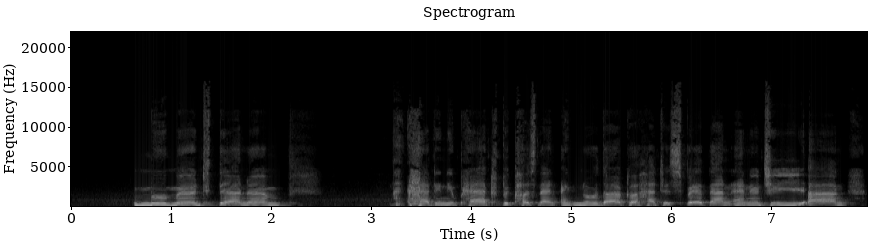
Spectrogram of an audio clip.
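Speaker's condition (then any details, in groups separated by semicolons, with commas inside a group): Deafness; deaf since childhood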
